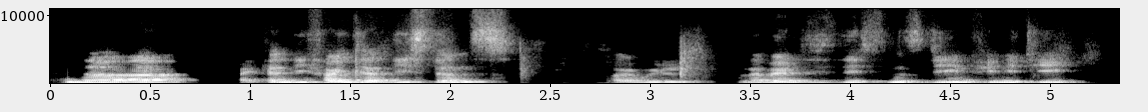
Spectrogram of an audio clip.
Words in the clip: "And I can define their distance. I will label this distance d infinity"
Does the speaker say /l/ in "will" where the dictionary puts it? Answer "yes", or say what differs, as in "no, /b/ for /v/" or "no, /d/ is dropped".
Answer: yes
